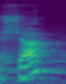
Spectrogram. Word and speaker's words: chats: Les chats, des chats, con un S que nunca se pronuncia.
